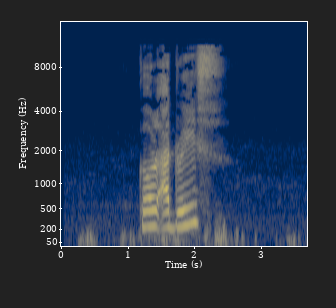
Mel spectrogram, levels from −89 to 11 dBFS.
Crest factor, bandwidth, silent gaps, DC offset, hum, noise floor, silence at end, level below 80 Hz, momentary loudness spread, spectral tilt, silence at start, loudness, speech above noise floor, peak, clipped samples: 20 dB; 11.5 kHz; none; under 0.1%; none; -62 dBFS; 1.2 s; -50 dBFS; 11 LU; -3 dB/octave; 0.45 s; -20 LUFS; 42 dB; -4 dBFS; under 0.1%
